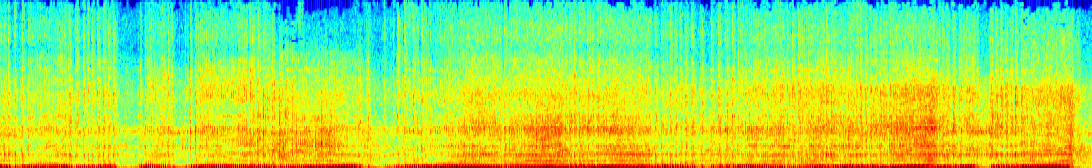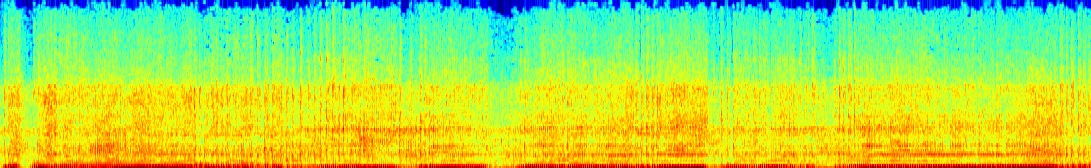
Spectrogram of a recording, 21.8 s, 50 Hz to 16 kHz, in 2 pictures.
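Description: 2019 KTM 250 XC's single-cylinder two-stroke engine revving up and down again and again, its pitch rising and falling with the throttle, with a few brief drops when the throttle is shut.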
